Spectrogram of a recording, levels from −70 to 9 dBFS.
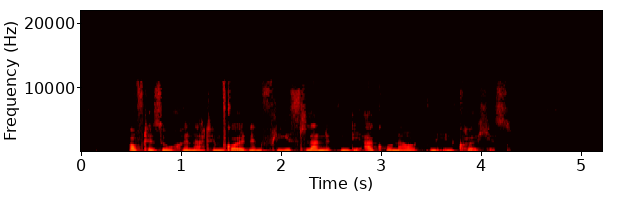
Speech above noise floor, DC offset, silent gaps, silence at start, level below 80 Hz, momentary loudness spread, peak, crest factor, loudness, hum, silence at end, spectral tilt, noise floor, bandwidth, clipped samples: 44 dB; under 0.1%; none; 0.5 s; -64 dBFS; 10 LU; -18 dBFS; 20 dB; -39 LUFS; none; 0.9 s; -6.5 dB/octave; -82 dBFS; 11.5 kHz; under 0.1%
